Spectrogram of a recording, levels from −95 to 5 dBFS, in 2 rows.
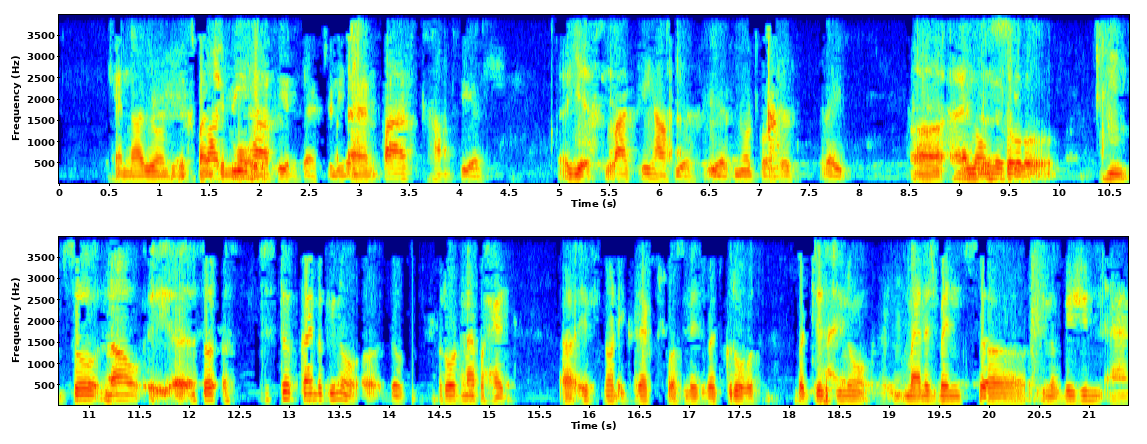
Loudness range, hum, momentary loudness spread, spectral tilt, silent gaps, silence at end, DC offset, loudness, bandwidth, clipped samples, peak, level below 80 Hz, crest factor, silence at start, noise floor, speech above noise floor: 4 LU; none; 11 LU; -11 dB/octave; none; 0 s; under 0.1%; -17 LUFS; 4 kHz; under 0.1%; 0 dBFS; -54 dBFS; 16 dB; 0.5 s; -55 dBFS; 39 dB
